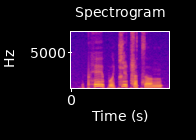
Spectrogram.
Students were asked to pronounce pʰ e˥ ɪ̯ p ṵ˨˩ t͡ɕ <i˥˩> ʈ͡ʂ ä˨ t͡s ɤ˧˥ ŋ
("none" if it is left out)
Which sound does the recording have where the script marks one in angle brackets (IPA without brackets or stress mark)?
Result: i˥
